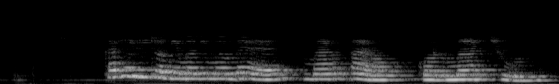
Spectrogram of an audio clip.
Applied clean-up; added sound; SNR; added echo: neural separator model SepFormer DNS4.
